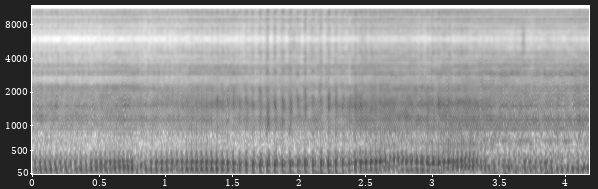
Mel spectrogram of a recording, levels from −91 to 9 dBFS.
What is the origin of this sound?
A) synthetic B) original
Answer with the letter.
A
